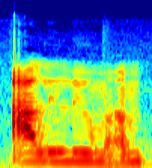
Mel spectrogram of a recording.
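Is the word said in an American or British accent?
British. It is said in a British accent.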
